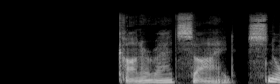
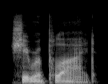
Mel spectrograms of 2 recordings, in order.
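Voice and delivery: usual speaking voice

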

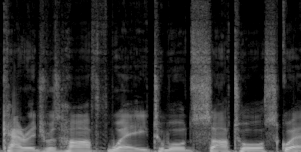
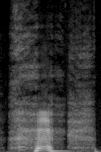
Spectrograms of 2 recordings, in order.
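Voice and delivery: hearty troll laugh; 9 semitones higher than usual. Acted. Troll laughs at his joke.

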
